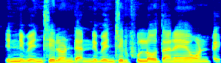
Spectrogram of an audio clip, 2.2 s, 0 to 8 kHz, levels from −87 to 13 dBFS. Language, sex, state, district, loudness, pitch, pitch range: Telugu, male, Andhra Pradesh, Guntur, -16 LUFS, 135 Hz, 125-145 Hz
